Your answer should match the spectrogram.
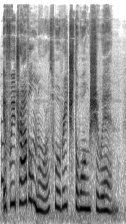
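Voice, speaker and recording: Haughty young lady astrologer, high voice, self-important, lecturing, video game character. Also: expressive, normal speed, dry recording. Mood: lofty.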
